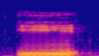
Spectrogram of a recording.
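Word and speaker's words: 一: the character for one which is naturally pronounced e the tone of this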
